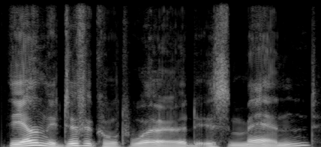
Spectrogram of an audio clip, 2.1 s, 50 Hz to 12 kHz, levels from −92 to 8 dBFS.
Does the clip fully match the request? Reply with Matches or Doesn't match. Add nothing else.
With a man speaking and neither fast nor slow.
Matches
